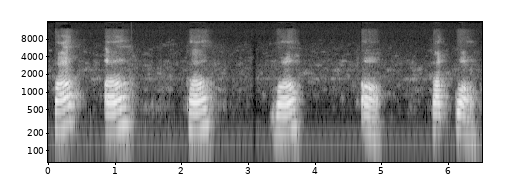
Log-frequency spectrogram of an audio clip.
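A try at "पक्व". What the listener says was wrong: It is not pa, it is p. So we have pa. This p, p, p. Pakwa.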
